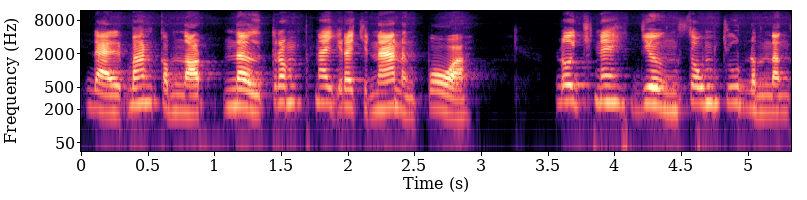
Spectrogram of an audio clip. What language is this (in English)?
Vietnamese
